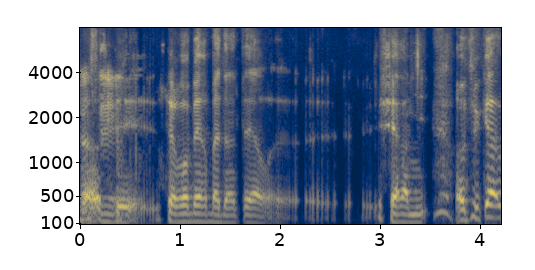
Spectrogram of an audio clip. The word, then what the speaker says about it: Badinter: sais pas quoi je ne peux pas le prononcer autrement que que comme ça tu vois c'est c'est c'est Robert Badinter cher ami en tout cas oui donc la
